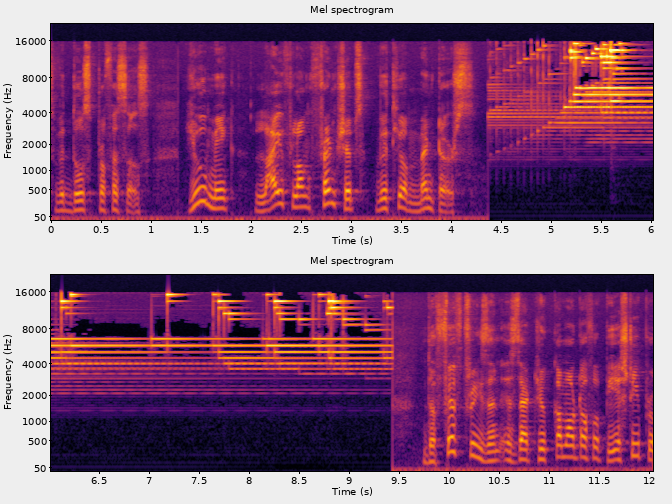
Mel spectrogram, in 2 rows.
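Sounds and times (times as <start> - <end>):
high bell-like tones ringing: 4.4 - 9.6
light tinkling strikes: 4.4 - 9.6.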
